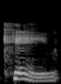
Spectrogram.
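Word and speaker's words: קין: The name Cain is found in Strong's H7014. It is pronounced there as Cain, which is Kof Yod Nun, which is Kyn.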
